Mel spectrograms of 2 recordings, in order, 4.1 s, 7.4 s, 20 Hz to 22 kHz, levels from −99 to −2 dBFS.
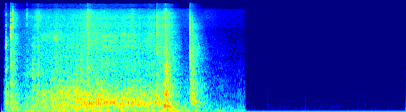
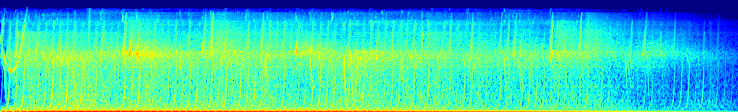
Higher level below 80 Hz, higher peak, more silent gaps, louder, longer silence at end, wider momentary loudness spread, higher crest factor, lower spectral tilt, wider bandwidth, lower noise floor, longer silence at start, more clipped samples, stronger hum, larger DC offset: second, -54 dBFS vs -34 dBFS; second, -12 dBFS vs -6 dBFS; neither; about the same, -32 LUFS vs -30 LUFS; first, 1.85 s vs 0 s; second, 7 LU vs 14 LU; first, 22 dB vs 12 dB; first, -4 dB/octave vs -2.5 dB/octave; first, 19.5 kHz vs 15.5 kHz; first, -83 dBFS vs -53 dBFS; about the same, 0.05 s vs 0 s; neither; neither; second, under 0.1% vs 10%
